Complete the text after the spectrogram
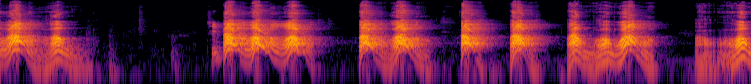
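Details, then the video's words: ['A French Bulldog reacting when people sneeze. It gives bursts of short, arching, grumbling yelps that rise and fall in pitch, roughly fifteen over nine seconds, with brief silent pauses between groups.'] "French bulldog when we sneeze."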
